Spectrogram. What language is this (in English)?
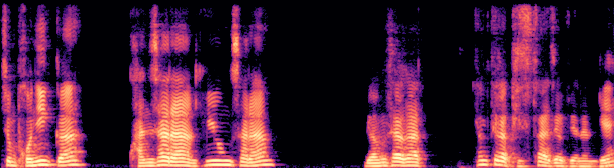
Korean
